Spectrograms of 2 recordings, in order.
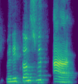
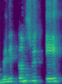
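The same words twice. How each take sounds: First: "A" said as the short vowel in cat; short A sound. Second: "A" said as "ay", as in day; long "ay" on "A"; long A sound. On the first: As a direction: demonstrate "A" as "aah", not "ay". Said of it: "it becomes R sound". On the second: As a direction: demonstrate "A" by its letter name. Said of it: "it becomes er sound". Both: Shown as a demonstration.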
